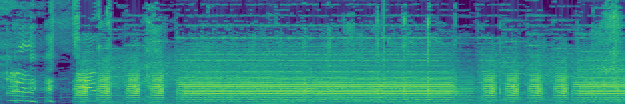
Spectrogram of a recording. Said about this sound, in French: C'est pas parce qu'il y a de l'orgue aussi, hein, on entend l'orgue. Il y a de l'orgue dans mon klaxon! Hey, mon truck est déjà décoré à part de ça!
